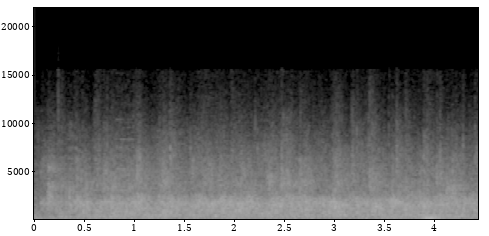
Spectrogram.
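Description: Audience applause at a soccer club Wall of Fame awards event, a steady, fairly distant wash of clapping that holds evenly for several seconds.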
